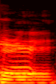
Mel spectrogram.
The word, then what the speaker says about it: Perrier: How do you pronounce that? Perrier. Perrier, yeah.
